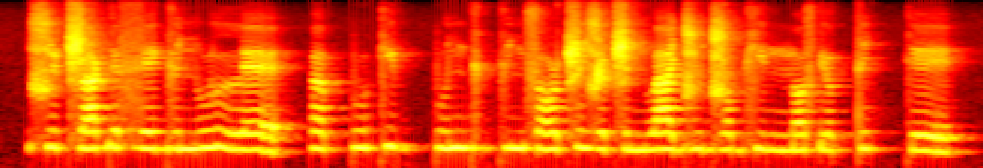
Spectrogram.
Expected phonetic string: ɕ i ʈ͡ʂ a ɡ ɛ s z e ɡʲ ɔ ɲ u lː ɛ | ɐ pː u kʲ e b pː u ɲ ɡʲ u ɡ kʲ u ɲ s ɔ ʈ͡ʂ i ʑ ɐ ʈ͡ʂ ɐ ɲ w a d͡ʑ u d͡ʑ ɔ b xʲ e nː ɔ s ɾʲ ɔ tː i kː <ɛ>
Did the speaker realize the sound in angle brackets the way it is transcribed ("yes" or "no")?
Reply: no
